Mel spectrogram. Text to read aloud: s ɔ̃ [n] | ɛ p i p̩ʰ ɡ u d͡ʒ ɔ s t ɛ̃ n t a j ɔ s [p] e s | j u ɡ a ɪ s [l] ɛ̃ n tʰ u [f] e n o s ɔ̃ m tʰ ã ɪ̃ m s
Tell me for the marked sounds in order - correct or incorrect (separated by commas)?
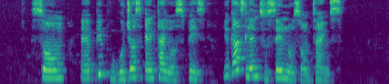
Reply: incorrect, correct, correct, incorrect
